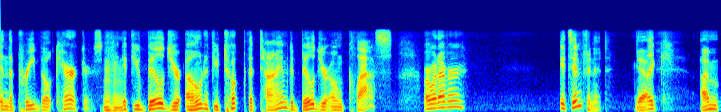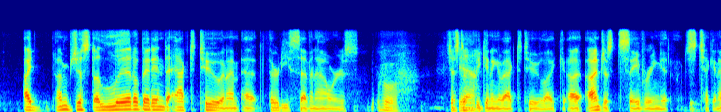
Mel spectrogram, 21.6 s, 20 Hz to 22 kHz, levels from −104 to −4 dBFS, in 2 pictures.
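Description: Speech carried over an AMR wideband (HD Voice) link, with nothing above about 7.2 kHz and a clarity that fits the codec running at its top rate of 23.85 kbit/s, and no technical faults can be heard in it.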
